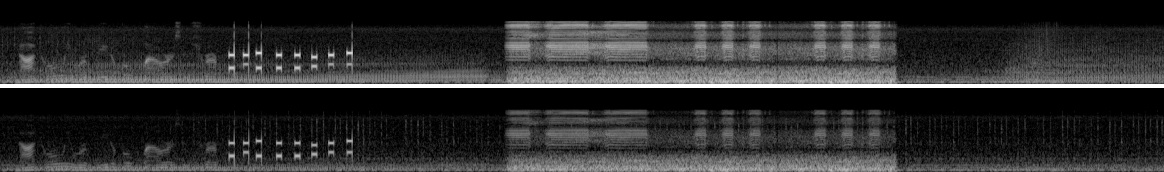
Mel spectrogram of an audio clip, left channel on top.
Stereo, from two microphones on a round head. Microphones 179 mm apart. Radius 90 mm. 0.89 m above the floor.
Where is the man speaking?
50° left (ahead or behind); by 2.2 s 55° left (ahead or behind).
